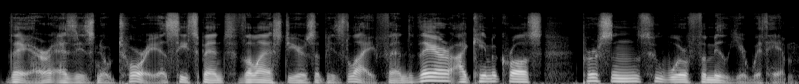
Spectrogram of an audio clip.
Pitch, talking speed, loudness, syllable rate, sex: 100 Hz, 175 wpm, -18 LUFS, 4.3 syllables/s, male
